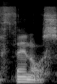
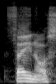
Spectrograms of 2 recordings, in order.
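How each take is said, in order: First: The first vowel is the 'at' sound. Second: The first vowel is the 'a' sound. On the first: The speaker calls it right. "which would have the at sound instead of the a sound" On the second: The speaker calls it wrong. "I do still say Thanos"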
